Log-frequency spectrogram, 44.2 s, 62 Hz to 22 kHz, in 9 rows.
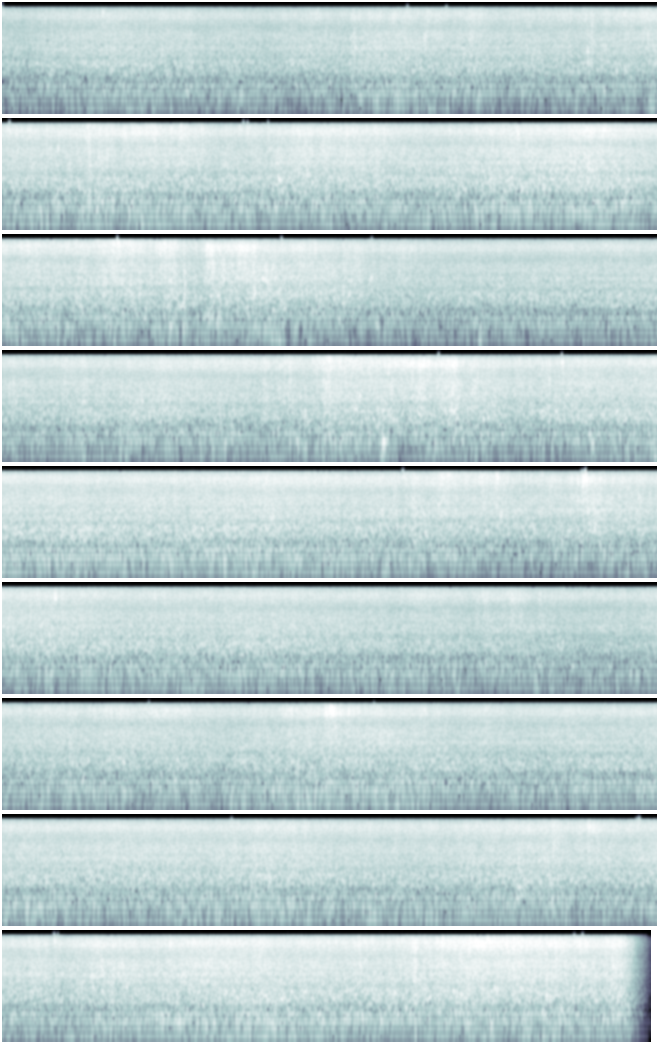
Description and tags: Taken with Zoom H2N, the beaches of Cyprus
shore, beach, seaside, waves, wave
